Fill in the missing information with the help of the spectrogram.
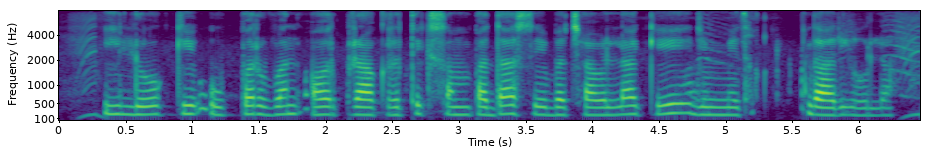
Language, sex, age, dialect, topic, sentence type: Bhojpuri, female, 18-24, Northern, agriculture, statement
